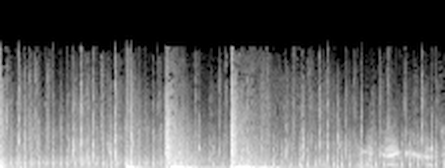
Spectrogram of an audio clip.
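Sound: automatic gunfire in a video game

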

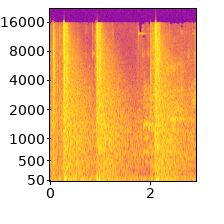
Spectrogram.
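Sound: gunfire from video game Battlefield 4

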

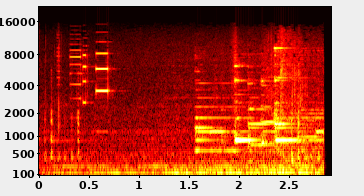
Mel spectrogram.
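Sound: Bluetooth tracker piezo speaker beeping

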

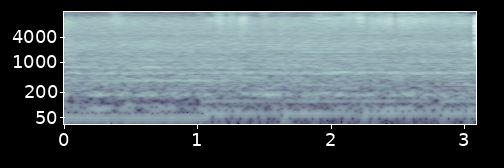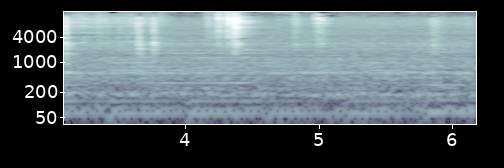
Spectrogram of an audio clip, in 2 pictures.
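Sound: stirring flattened-rice puli pithe in sugar syrup in a pan

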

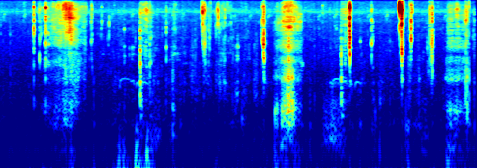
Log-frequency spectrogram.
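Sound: chewing crunchy peanuts

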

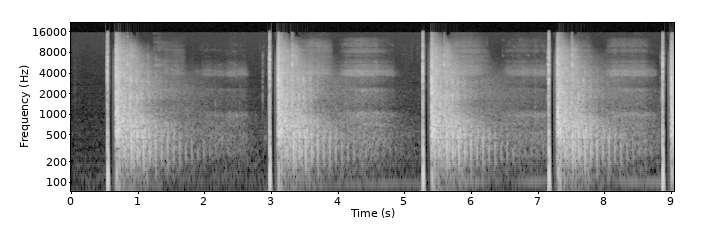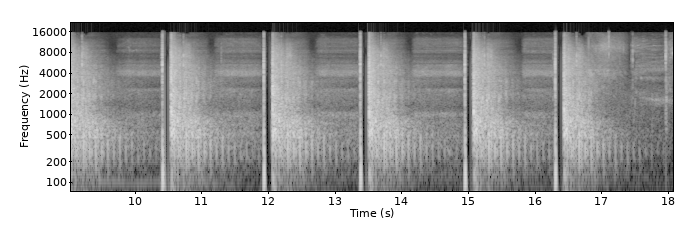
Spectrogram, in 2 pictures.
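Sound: ten rounds of gunfire shot at a target

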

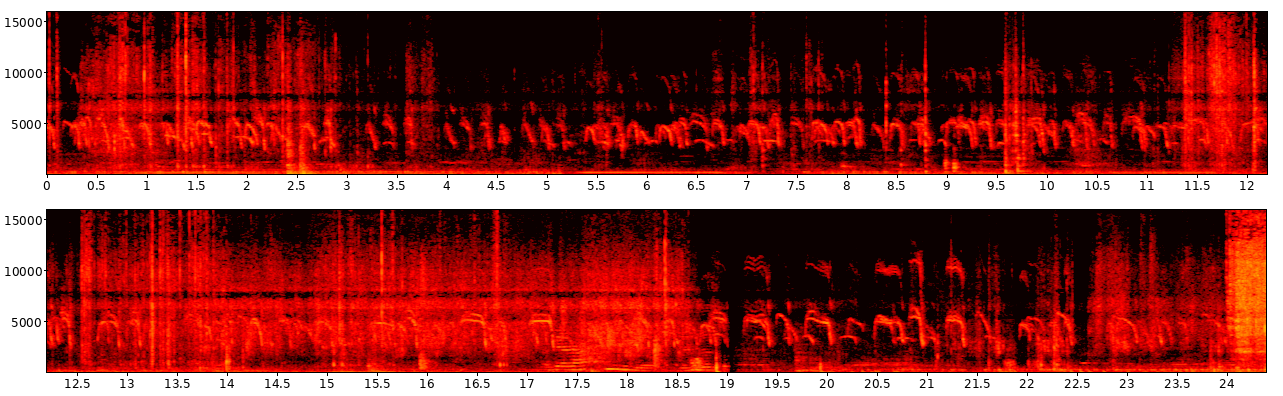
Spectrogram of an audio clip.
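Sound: chickens clucking in a village yard

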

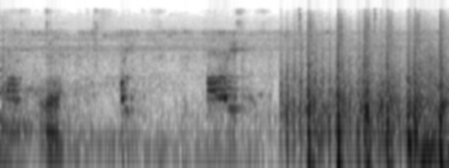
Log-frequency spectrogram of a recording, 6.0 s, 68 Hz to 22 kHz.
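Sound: Bolt Shot weapon firing in the video game Halo 5

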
